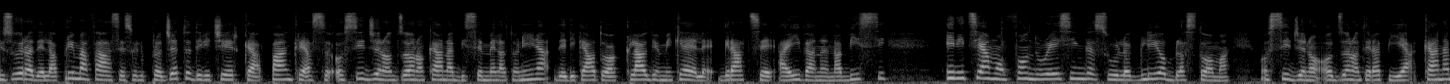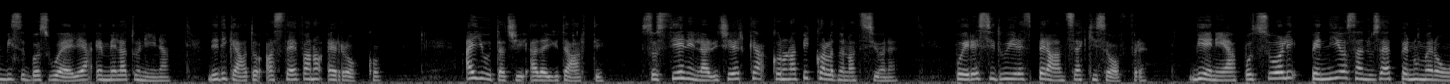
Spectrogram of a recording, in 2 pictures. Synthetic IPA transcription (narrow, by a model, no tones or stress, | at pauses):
uzuːɾad̪elːapɾiːmafaːzesulpɾod͡ʒɛt̪ːod̪iɾit͡ʃerkapaŋkɾeaso̰sːid͡ʒenod̪zɔːnokanabisemːelat̪oniːnad̪ed̪ikaːt̪oaklawd̪jomikɛːlḛɡɾat̪sːjeʔaiːvanːabisːi | init̪sːjaːmouɱfond̪rejsiŋɡsulɡliːoblast̪ɔːma | osːid͡ʒenoʔo̰d̪zːɔːnot̪eɾapiːa̰kanabisbozwɛːljaʔemːelat̪oniːnad̪ed̪ikaːt̪oʔast̪ɛːfanoʔerːɔkːo | ajuːt̪at͡ʃiʔad̪ajut̪art̪isost̪jɛːnilarit͡ʃerkakonunapikːolad̪onat̪sːjoːne | pwɔjɾest̪it̪uiːɾespeɾant̪saak̟ːisɔfːɾʔe | vjɛːniapːot̪sːwɔːlipend̪iːosand͡ʒuzɛpːenuːmeɾo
